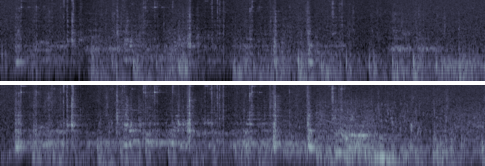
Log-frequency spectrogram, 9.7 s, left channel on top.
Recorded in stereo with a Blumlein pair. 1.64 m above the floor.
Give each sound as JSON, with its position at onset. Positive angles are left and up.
{"t": 0.3, "sound": "keys jangling", "azimuth_deg": -30, "distance_m": 2.0}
